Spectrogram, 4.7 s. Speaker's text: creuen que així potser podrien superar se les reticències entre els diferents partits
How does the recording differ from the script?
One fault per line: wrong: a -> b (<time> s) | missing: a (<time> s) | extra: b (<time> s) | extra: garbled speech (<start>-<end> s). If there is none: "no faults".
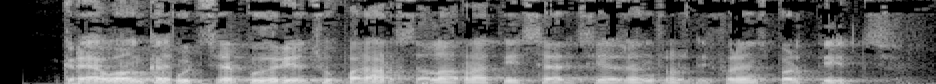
missing: així (0.8 s)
